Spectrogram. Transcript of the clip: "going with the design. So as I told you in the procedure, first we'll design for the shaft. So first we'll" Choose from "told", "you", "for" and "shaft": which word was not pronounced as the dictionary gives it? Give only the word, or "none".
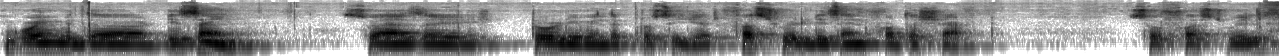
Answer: none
